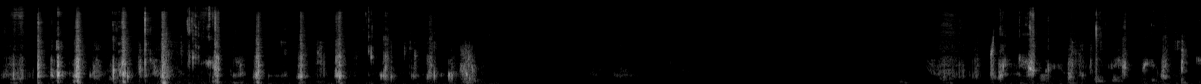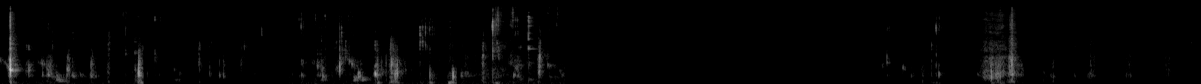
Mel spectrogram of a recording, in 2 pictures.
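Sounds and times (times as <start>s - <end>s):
wet crunchy chewing: 0.0s - 4.9s, 9.4s - 17.7s.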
